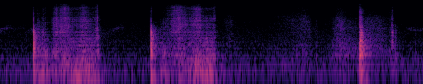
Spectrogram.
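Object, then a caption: Chalk on a wood-framed chalkboard. White chalk scratches detail lines across the surface of a large wood-framed chalkboard. Each stroke starts with a sharp tap and continues as a dry, bright scraping rasp lasting about half a second, separated by quiet pauses. The clip ends with two short, quick taps.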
